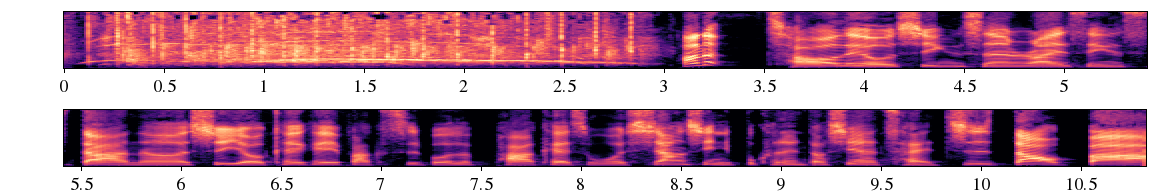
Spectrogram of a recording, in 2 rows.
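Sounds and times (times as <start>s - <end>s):
cheering and whoops: 0.0s - 3.1s
crowd applause: 0.0s - 3.1s
speech: 3.6s - 10.8s.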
